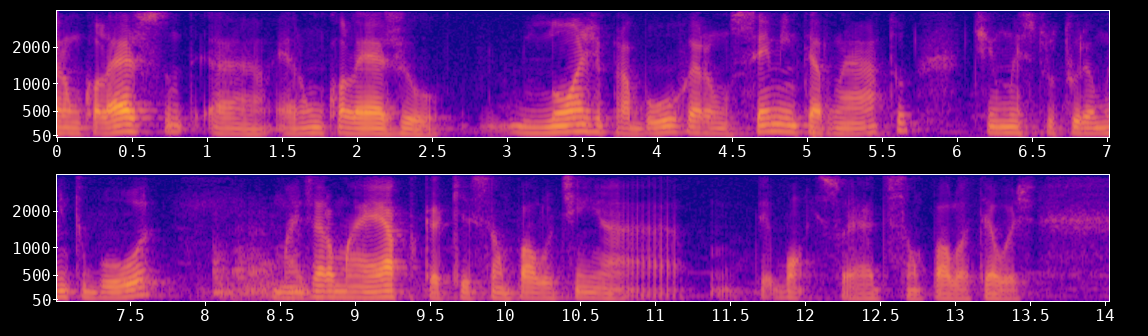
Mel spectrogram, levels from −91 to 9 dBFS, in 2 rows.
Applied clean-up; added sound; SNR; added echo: none; none; none; none.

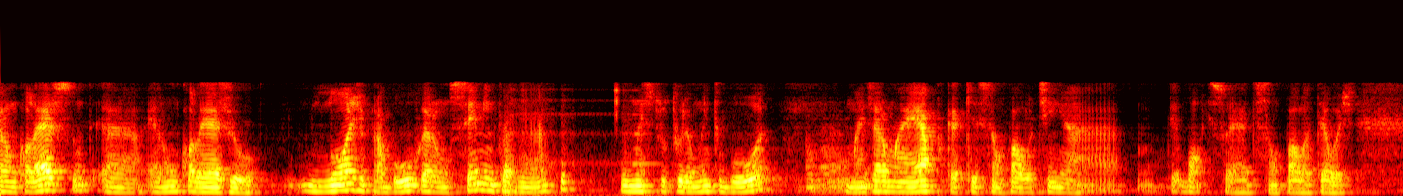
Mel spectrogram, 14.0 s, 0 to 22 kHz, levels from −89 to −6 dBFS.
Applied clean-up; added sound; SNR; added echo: neural separator model SepFormer DNS4.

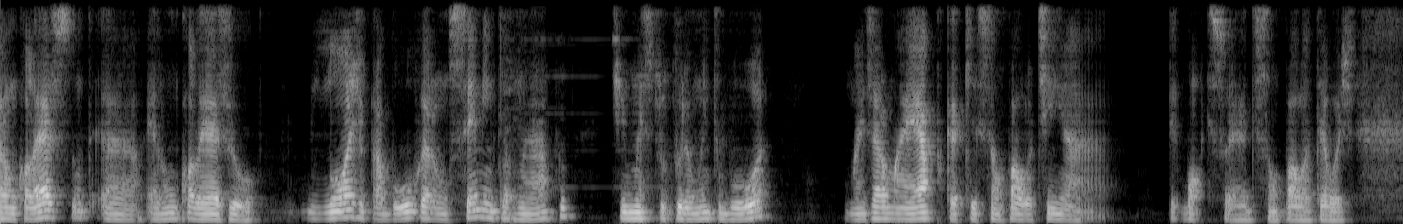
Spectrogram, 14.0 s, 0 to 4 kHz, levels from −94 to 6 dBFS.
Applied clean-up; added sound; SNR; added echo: neural mask model DeepFilterNet 3.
